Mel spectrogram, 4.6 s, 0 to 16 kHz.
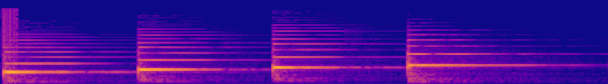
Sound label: b flat aeolian 7th chord 7 is a flat dominant 7th on treble clef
